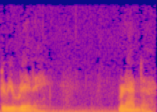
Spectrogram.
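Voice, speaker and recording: Actor as a low-voiced brooding aristocrat. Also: male voice, moderate pace, a little mellow, natural voice. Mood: intense, insistent. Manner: formal, grave, insistent. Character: wealthy aristocratic landowner, commanding, brooding, intense suitor. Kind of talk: 1940s radio acting. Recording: muffled, noisy old radio broadcast.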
